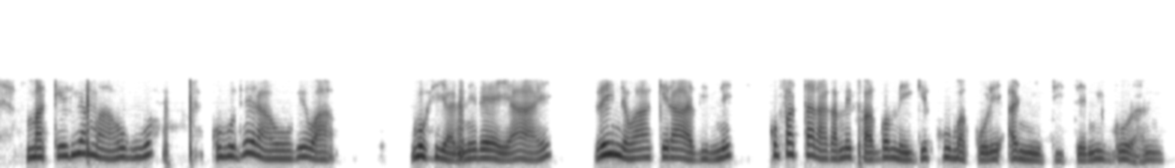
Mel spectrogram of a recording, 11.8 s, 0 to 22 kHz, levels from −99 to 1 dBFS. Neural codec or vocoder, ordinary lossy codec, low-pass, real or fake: codec, 16 kHz, 16 kbps, FunCodec, trained on LibriTTS, 50 frames a second; none; 3.6 kHz; fake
